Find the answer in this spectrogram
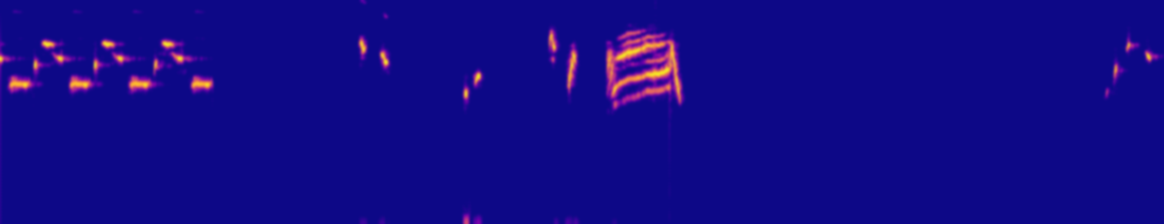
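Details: European goldfinch song for tutoring goldfinches, described as flawless: a quick run of bright, tinkling, high notes repeated in a rapid chain, then scattered short chirps and one buzzy, harmonic-rich note, ending with a few twittering notes after a pause. The background is silent.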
